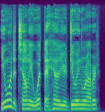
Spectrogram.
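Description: A man's voice: mid-range voice, animated, normal speed, no room sound, clean studio sound, pitched above the performer's own voice, lightly acted. A man playing an agitated American doctor in an audiobook, incredulous and demanding, blurting out his words. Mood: angry, incredulous. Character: agitated American man, an itchy, indignant public health doctor.

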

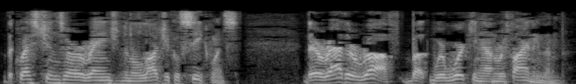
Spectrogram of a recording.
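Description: A formal male mission controller , played by a male narrator, speaks in an orderly, businesslike way. The voice is husky and raised above the reader's usual pitch, in a dull audiobook recording. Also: lively intonation, moderate pace. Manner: precise, orderly. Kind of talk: audiobook character dialogue.

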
